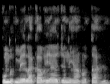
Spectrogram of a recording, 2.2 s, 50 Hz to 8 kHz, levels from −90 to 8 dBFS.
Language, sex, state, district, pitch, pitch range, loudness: Hindi, male, Bihar, Begusarai, 130 Hz, 130-135 Hz, -17 LUFS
